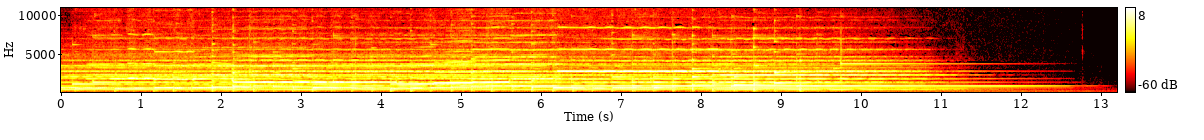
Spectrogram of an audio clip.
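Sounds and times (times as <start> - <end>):
Vertu Constellation T phone alarm tone: 0.1 - 12.7.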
